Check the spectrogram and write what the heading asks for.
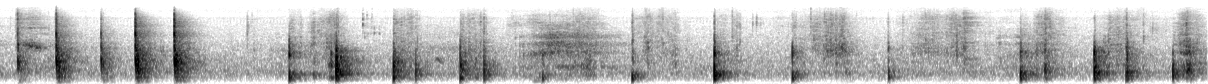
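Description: A spatula knocking and scraping against a disposable aluminium foil pan and a mixing bowl as cake batter is spread and poured: an irregular run of light clicks and taps, about two or three a second.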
